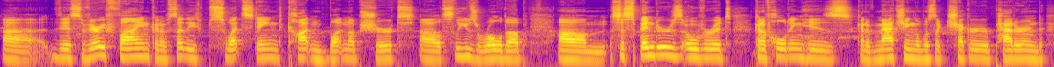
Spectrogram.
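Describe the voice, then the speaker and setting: A man working as game master, improvising descriptive narration in a halting, casual way. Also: on the high side, steady tone, a bit bright, smooth.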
